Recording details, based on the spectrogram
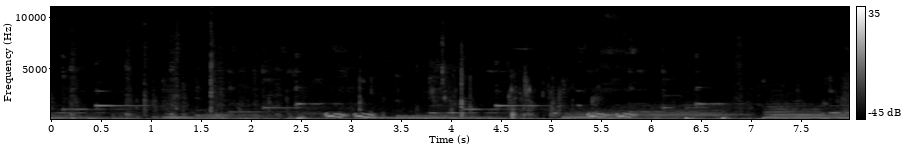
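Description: Owl hoots from a video game, two short hooting calls rising over a steady musical soundtrack with layered tones and soft chimes, no talking.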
